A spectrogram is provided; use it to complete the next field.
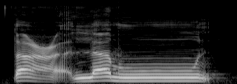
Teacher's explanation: عین کو حلق سے ادا کریں گے، تعلمون، واو پہ ہونٹ گول کریں گے، مون، کلا سوف تعلمون۔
